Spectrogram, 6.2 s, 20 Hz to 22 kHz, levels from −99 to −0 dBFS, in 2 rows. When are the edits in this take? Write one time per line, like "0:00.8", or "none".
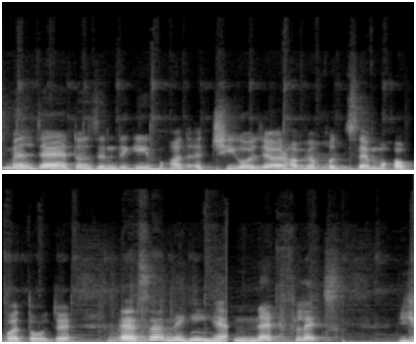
0:04.8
